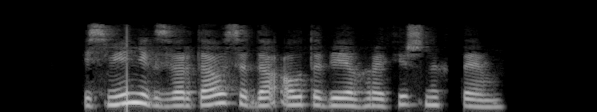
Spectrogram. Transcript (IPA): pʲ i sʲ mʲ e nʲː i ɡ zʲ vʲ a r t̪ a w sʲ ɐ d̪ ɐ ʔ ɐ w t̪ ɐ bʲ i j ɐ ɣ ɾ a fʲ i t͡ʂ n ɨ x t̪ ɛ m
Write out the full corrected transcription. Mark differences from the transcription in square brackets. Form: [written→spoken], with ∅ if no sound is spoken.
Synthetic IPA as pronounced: pʲ i sʲ mʲ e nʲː i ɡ zʲ vʲ a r t̪ a w sʲ ɐ d̪ ɐ ʔ ɐ w t̪ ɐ bʲ i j ɐ ɣ ɾ a fʲ i t͡ʂ n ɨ x t̪ ɛ m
